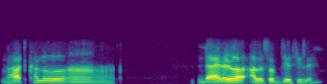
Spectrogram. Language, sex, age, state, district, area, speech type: Assamese, male, 18-30, Assam, Dibrugarh, urban, conversation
